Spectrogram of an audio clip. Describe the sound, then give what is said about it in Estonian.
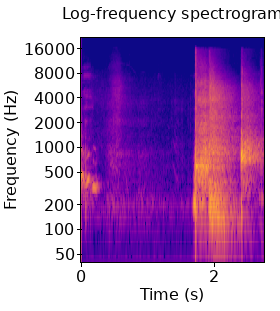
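A loud, sudden pop bursts out after a near-silent stretch as a sparkling wine cork flies out of the bottle, followed by a rush of hissing fizz and a second sharp crack. “oh my god no see oli pigem pauguga siis.”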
